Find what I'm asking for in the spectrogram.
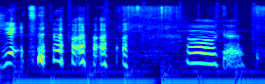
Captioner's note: laughs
